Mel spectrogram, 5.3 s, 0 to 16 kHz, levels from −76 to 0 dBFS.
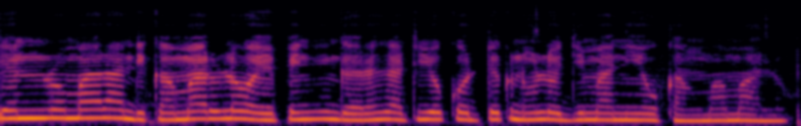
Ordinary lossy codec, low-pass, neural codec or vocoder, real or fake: AAC, 48 kbps; 14.4 kHz; none; real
